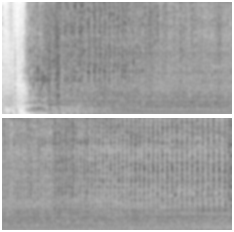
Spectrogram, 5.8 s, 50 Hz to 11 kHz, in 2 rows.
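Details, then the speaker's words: 4-stroke lawn mower running while Sea Foam Spray is sprayed into the carburetor intake, air filter off: engine note sags lower and rougher as it floods, bogging down toward stalling before a 10-minute hot soak. "So I just drown out that engine."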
